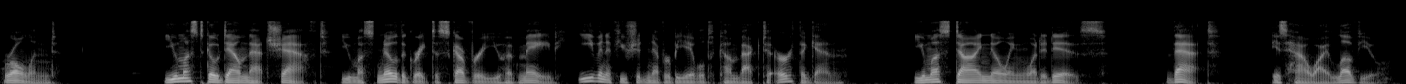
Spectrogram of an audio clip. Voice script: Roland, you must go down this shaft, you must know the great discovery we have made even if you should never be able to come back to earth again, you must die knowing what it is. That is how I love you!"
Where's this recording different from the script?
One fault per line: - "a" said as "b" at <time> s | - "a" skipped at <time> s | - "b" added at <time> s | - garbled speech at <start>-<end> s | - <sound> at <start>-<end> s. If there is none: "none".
- "this" said as "that" at 2.5 s
- "we" said as "you" at 4.9 s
